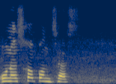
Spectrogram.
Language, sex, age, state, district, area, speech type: Assamese, female, 45-60, Assam, Darrang, rural, spontaneous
